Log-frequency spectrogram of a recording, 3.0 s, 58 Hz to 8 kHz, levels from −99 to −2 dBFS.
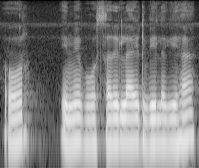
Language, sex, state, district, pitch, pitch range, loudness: Hindi, male, Uttar Pradesh, Saharanpur, 125 Hz, 120-130 Hz, -14 LUFS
